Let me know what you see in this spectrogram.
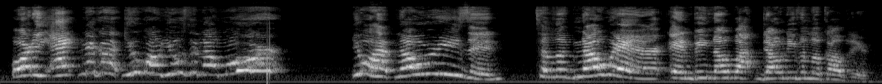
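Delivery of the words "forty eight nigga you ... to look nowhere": high, loud, half-crying yell; hammed-up shrieking yell; mock outraged shout. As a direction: holler it in comic outrage.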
